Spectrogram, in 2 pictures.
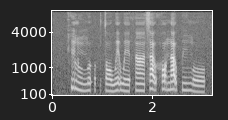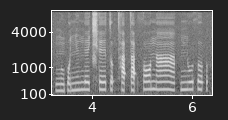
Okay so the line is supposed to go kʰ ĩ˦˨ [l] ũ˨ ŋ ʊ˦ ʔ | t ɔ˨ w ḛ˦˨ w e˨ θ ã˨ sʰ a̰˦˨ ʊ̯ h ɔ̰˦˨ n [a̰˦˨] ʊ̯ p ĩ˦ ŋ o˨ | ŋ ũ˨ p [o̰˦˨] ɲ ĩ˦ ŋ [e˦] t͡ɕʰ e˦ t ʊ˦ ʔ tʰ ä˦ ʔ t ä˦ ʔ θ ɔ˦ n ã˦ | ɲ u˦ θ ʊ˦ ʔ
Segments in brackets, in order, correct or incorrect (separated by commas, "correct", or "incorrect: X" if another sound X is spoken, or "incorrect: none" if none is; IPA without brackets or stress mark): correct, correct, correct, correct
